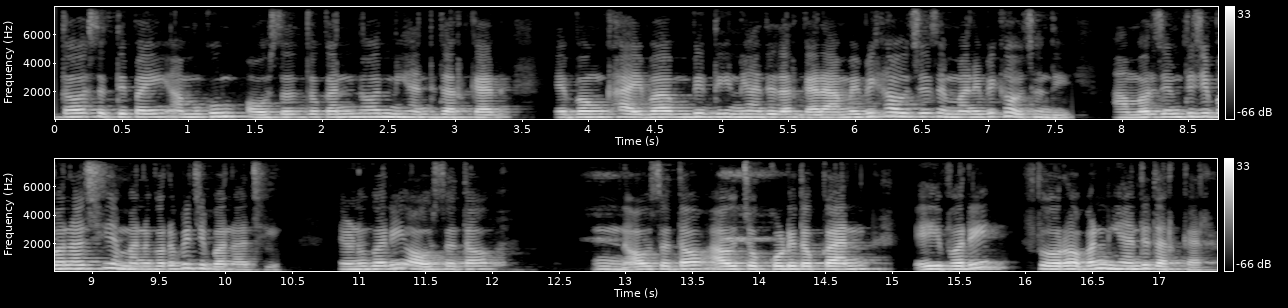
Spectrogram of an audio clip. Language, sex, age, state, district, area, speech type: Odia, female, 18-30, Odisha, Khordha, rural, spontaneous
